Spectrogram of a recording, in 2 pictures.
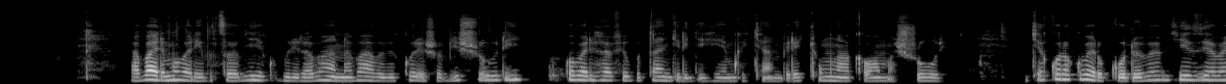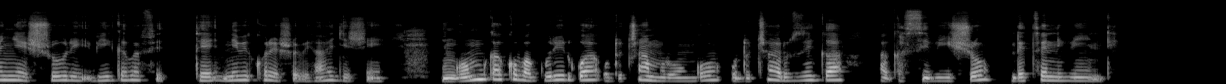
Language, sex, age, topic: Kinyarwanda, female, 36-49, education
